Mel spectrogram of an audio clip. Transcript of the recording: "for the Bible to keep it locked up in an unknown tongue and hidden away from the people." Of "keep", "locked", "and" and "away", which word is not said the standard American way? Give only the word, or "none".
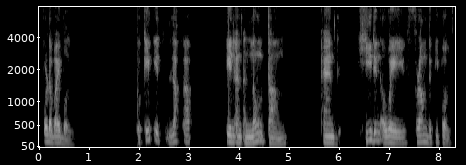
locked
